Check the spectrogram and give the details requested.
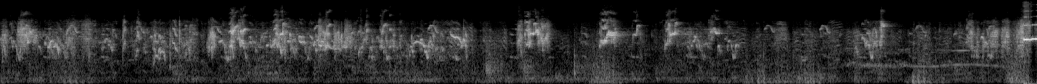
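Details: Breeding-colony budgerigars twitter in scattered short bursts of high chirps and scratchy warbles, with a soft long whistled note underneath toward the end.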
